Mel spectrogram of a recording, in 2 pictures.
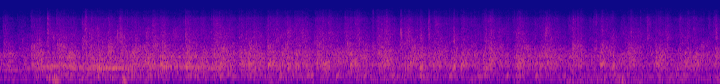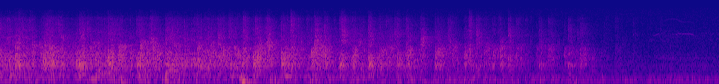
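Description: Audience applauding, dying away about a second before the end.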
